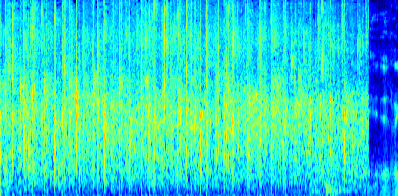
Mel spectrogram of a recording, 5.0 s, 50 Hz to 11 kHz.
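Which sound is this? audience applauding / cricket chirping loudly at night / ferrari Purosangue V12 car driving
audience applauding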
